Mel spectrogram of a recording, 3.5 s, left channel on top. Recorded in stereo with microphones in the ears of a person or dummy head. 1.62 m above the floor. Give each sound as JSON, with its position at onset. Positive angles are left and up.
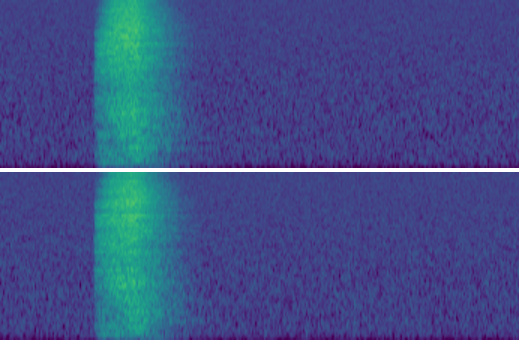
{"t": 0.6, "sound": "a whoosh", "side_deg": -5, "distance_m": 2.0}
